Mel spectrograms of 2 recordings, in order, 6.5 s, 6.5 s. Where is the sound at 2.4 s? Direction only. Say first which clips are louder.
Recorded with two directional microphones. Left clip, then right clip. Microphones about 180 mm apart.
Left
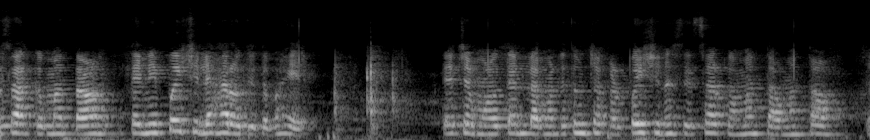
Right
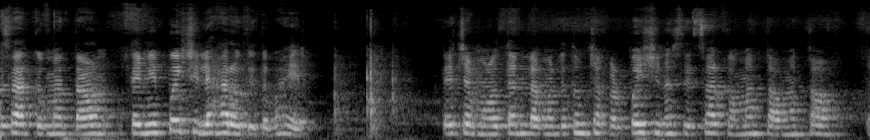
Left 2 dB; 65° right (ahead or behind).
